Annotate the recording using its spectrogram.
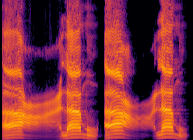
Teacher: kita berhenti di makhraj huruf Ain ya di tenggorokan bagian tengah aamu aamu ya jangan diputus begitu saja huruf Ain ketika sukun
